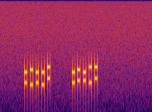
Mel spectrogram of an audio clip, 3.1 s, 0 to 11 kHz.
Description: DTMF, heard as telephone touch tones, dialled by machine, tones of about 50 ms. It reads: 4241# 4876#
